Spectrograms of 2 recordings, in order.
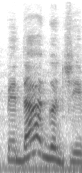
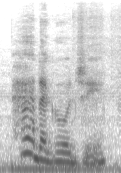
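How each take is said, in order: First: "pedagogy" with the stress moved to DA; wrong stress. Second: "pedagogy" with PED stressed, tailing off softer; first-syllable stress. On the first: Teacher showing what it's not, "pedagogy" stressed on DA. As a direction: punch the second syllable, pe-DA-gogy, in "pedagogy". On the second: Teacher correcting the stress, "pedagogy" stressed on PED. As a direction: stress PED in "pedagogy", let the rest fall. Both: Shown as a demonstration. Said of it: "it's not pedagogy".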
